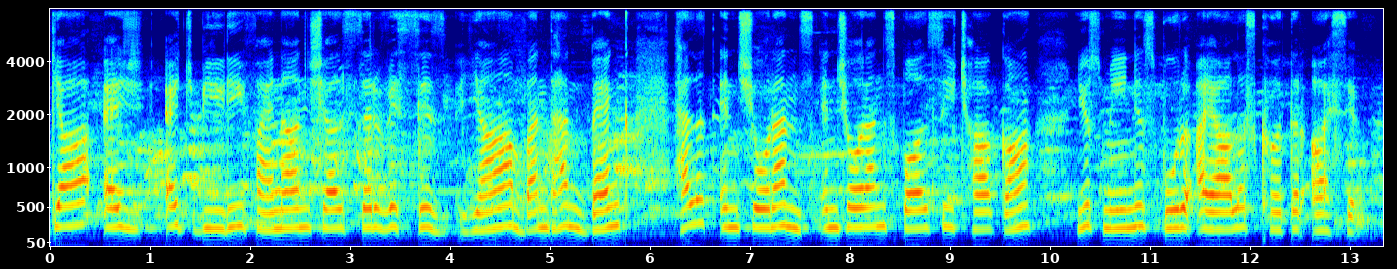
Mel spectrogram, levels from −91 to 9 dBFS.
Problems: constant background noise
